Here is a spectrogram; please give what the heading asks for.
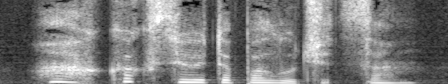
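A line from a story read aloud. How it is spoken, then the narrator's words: Sighing. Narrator (Russian): вздохнула Надя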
